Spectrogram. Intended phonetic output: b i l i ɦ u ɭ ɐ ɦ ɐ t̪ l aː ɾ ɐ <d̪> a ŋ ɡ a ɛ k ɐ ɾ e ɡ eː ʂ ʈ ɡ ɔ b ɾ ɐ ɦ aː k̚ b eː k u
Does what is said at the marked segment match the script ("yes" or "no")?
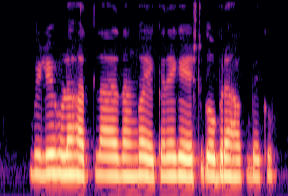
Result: yes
